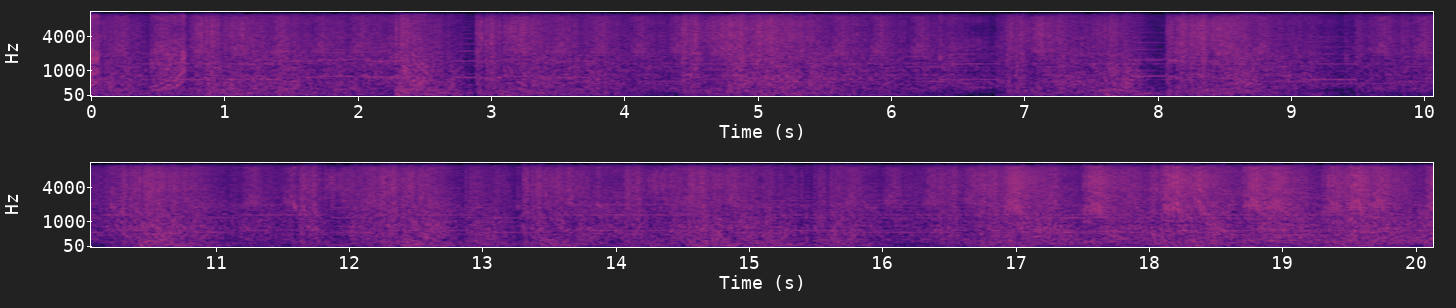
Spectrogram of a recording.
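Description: Explosions and weapon blasts pound at buildings in the shooter game Raptor, a dense, continuous barrage of booms and crashing hits that keeps going without a break, loud and close throughout.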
